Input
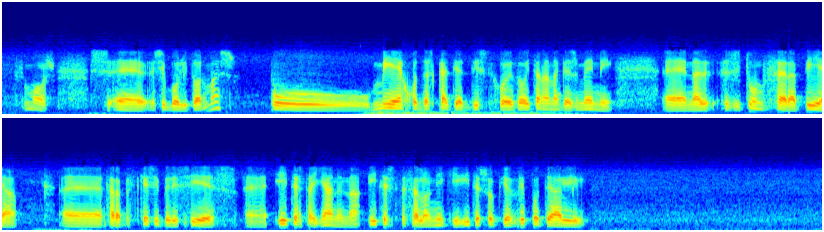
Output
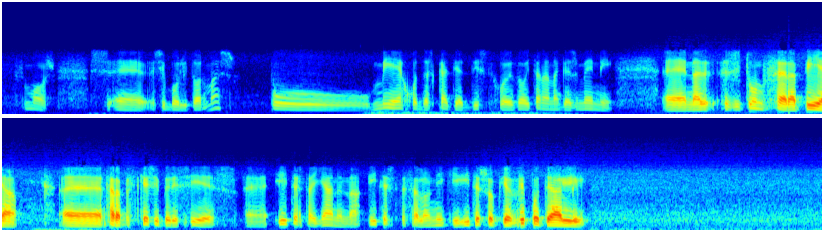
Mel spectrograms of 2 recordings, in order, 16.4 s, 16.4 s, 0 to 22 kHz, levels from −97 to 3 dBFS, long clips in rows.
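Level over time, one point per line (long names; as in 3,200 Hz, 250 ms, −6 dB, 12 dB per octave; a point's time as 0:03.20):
0:06.10 −12.5 dB
0:06.77 −0.5 dB
0:07.52 −0.5 dB
0:08.30 +6 dB
0:09.43 +6 dB
0:10.24 −3.5 dB
0:12.43 −3.5 dB
0:13.31 +7 dB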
